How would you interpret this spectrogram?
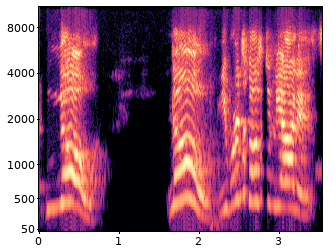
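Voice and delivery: loud, high protest; upset retort. Retold or imitated. Upset wife retorting loudly.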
